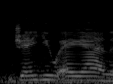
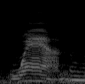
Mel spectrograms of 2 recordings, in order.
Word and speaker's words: Juan: J-U-A-N is pronounced Juan, not Wan. Wan. Right? It's not Don Wan.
